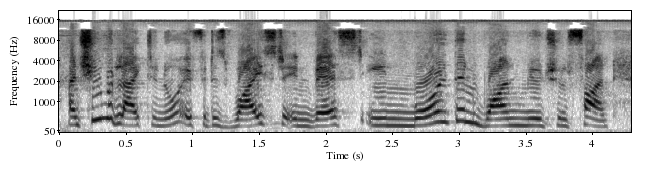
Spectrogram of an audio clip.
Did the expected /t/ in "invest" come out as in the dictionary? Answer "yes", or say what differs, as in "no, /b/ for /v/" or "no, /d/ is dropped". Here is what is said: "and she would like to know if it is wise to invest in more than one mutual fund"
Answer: yes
